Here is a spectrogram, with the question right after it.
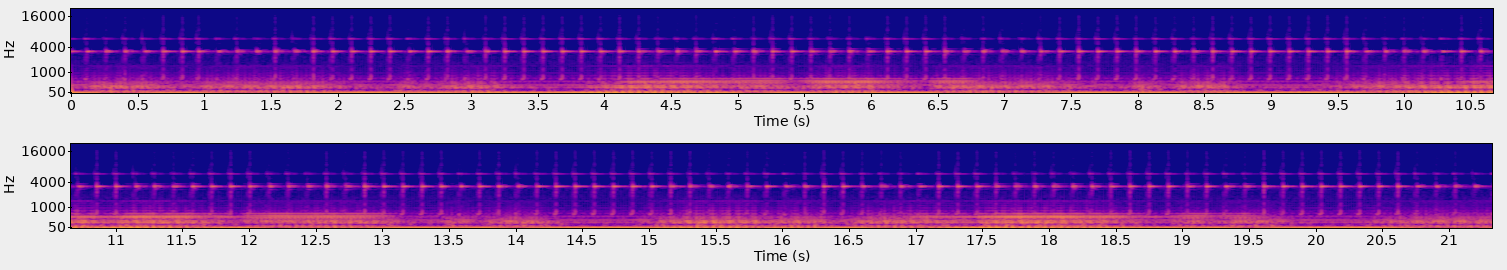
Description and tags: percussive cinematic texture
ambience, ambient, atmosphere, backgroung, drone, electro, experiment, film, illbient, pad, percussion, percussive, sci-fi, score, soundscape, soundtrack, strange, suspence, texture, weird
